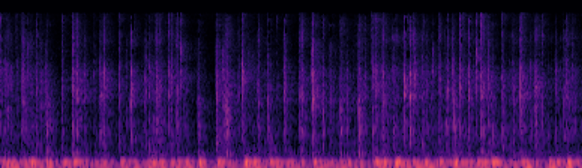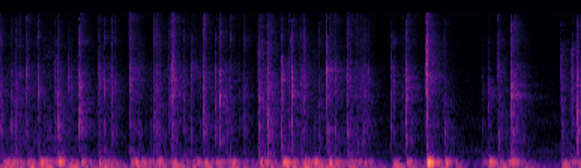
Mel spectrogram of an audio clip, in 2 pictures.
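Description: Both hands type with their fingertips on a black plastic membrane computer keyboard with a hollow body and plastic keys, resting on a desk. A fast, steady run of soft, short clacks and taps sits over a constant low hum. Near the end the typing slows into a few separate, louder taps with brief pauses between them.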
